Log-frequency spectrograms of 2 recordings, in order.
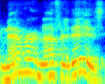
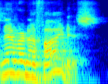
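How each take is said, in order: First: The ending is said as two words, 'it is'. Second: The ending is said as one suffix, 'itis'. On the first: It states that it is never enough. "That works too" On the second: Never enough is named as a disease. "no, it's never enough itis"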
